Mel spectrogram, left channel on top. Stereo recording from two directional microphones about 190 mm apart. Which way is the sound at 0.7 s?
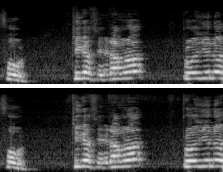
35° right (ahead or behind).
